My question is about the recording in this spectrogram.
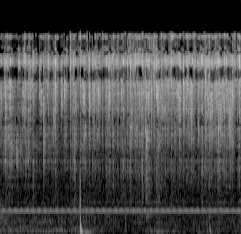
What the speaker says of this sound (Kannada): ಸಾಸಿವೆ ಹಾಕ್ತಾ ಇದ್ದೀನಿ.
